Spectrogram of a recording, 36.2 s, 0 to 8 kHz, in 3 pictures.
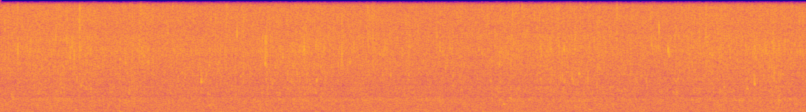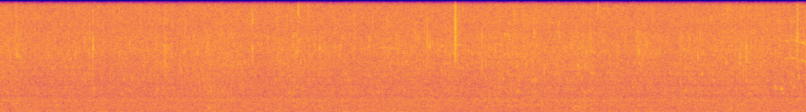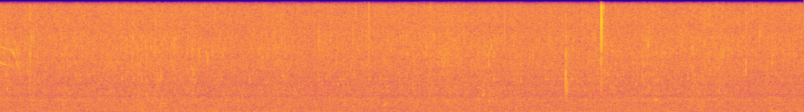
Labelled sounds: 24.1	24.4	Pacific white-sided dolphin, 3.1 to 4.7 kHz

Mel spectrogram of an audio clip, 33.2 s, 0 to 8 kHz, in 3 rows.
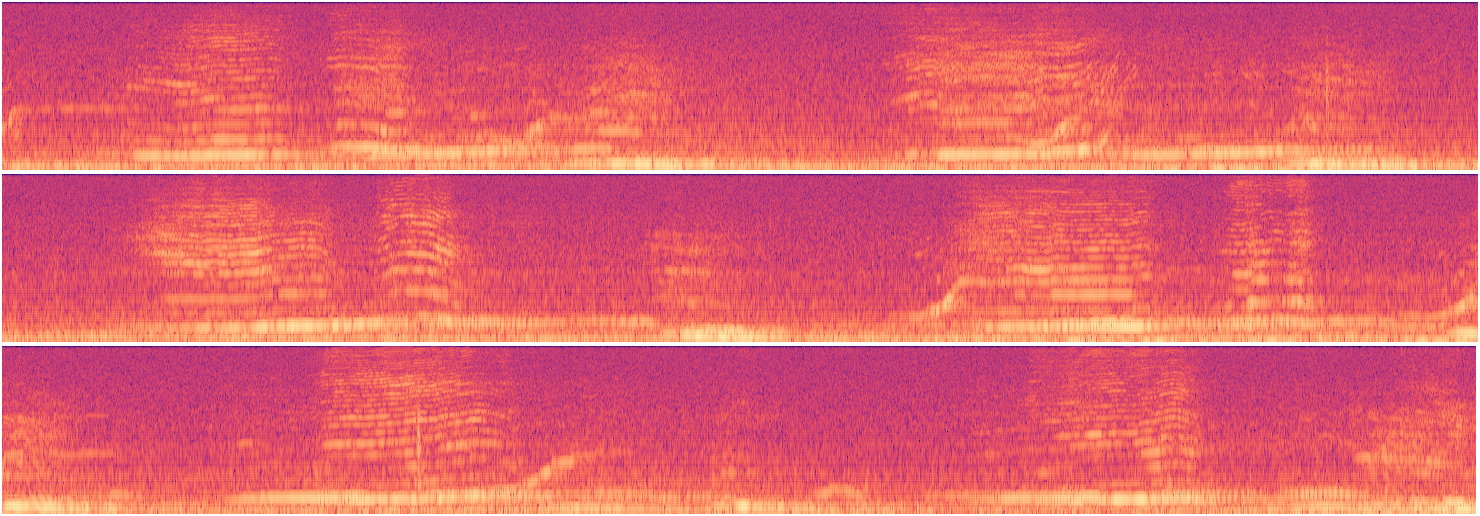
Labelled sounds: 0.0	2.1	humpback whale, 0.80 to 5.2 kHz
2.4	3.1	humpback whale, 1.2 to 4.2 kHz
4.0	4.9	humpback whale, 0.80 to 1.5 kHz
6.7	8.3	humpback whale, 0.80 to 4.5 kHz
9.7	9.9	humpback whale, 0.80 to 1.0 kHz
12.0	13.5	humpback whale, 0.80 to 5.1 kHz
13.9	14.5	humpback whale, 0.80 to 7.9 kHz
15.9	16.2	humpback whale, 2.4 to 2.7 kHz
18.1	19.8	humpback whale, 0.80 to 6.1 kHz
20.2	21.0	humpback whale, 1.4 to 6.7 kHz
22.0	23.0	humpback whale, 0.80 to 2.2 kHz
24.2	26.7	humpback whale, 0.80 to 7.9 kHz
29.8	33.0	humpback whale, 0.80 to 7.6 kHz

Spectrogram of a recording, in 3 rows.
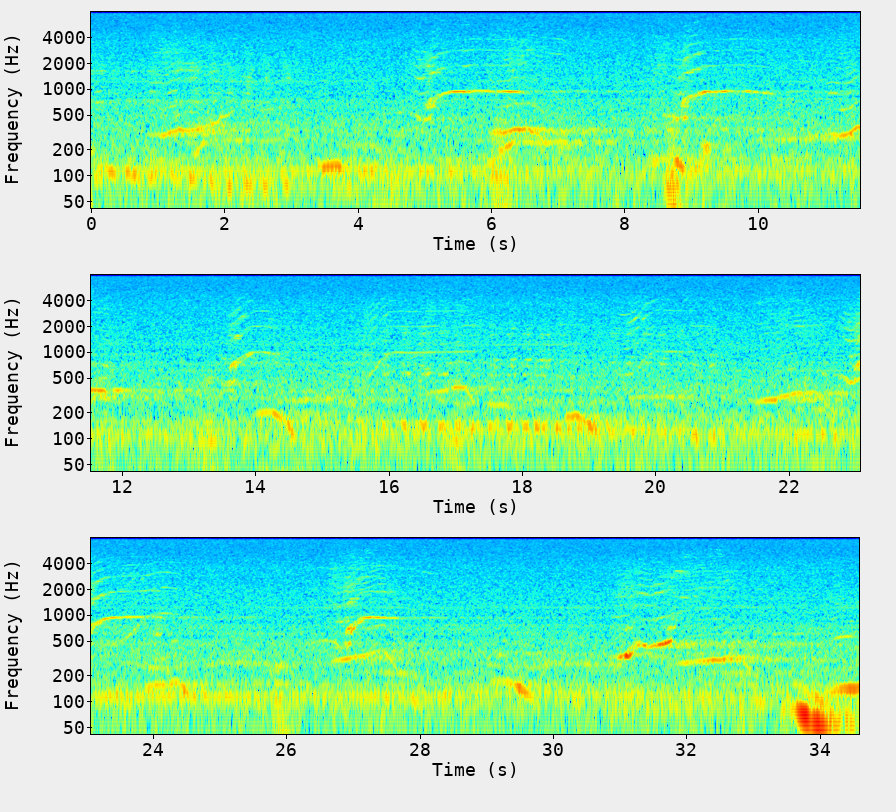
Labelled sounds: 0.9	1.5	humpback whale, 1.6 to 2.8 kHz
4.8	6.4	humpback whale, 0.80 to 3.0 kHz
8.8	10.2	humpback whale, 0.80 to 3.6 kHz
11.3	11.6	humpback whale, 1.2 to 1.5 kHz
13.6	14.3	humpback whale, 0.80 to 3.1 kHz
16.0	16.7	humpback whale, 0.96 to 2.2 kHz
20.1	20.8	humpback whale, 0.96 to 3.1 kHz
21.9	22.3	humpback whale, 2.0 to 2.1 kHz
22.8	24.4	humpback whale, 0.80 to 3.2 kHz
26.8	27.7	humpback whale, 0.80 to 2.9 kHz
31.2	32.3	humpback whale, 0.86 to 3.4 kHz

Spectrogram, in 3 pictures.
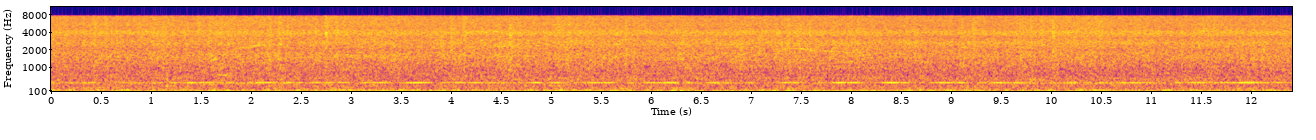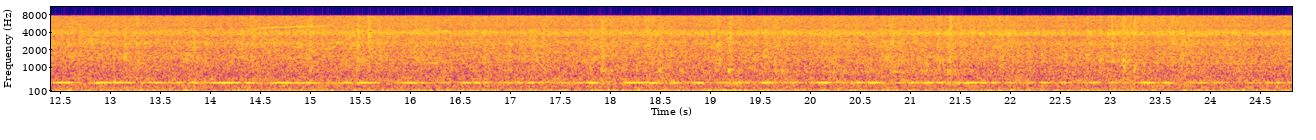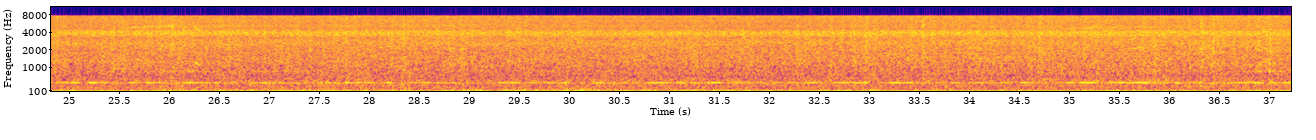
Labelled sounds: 14.4	15.1	killer whale, southern resident, 4.7 to 5.4 kHz

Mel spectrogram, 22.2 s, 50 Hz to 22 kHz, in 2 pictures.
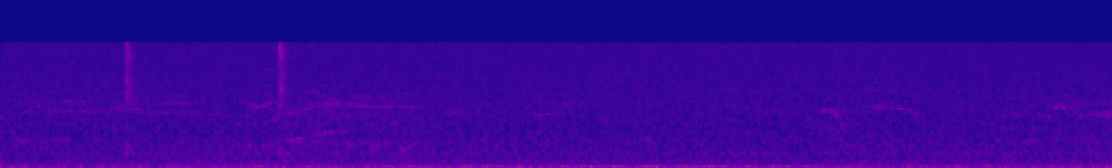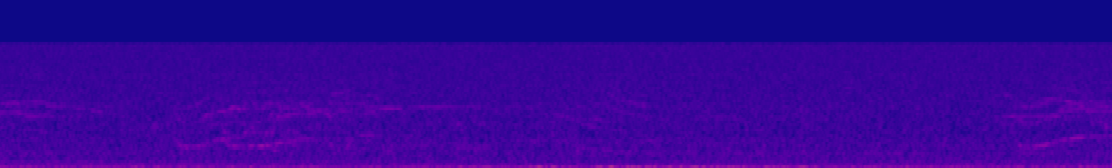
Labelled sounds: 1.6	1.9	killer whale, Bigg's (transient), 1.7 to 1.9 kHz
2.5	3.9	killer whale, Bigg's (transient), 1.3 to 1.9 kHz
5.3	5.5	killer whale, Bigg's (transient), 1.3 to 1.5 kHz
8.1	9.2	killer whale, Bigg's (transient), 1.3 to 1.8 kHz
10.9	11.8	killer whale, Bigg's (transient), 1.2 to 2.0 kHz
13.3	15.6	killer whale, Bigg's (transient), 1.2 to 1.9 kHz
17.3	17.6	killer whale, Bigg's (transient), 1.7 to 2.0 kHz
21.1	22.1	killer whale, Bigg's (transient), 1.1 to 2.1 kHz

